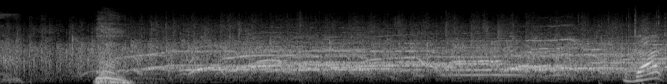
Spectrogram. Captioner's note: applause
